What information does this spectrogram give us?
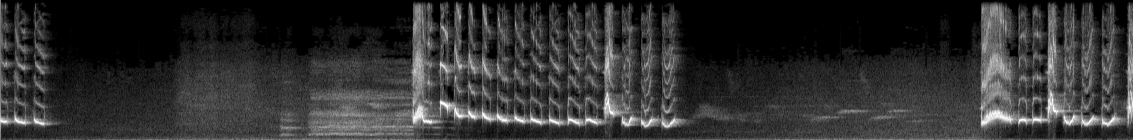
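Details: Orange-headed thrush in varied ngeplong song as a lure for other birds: rapid bright whistled runs, a burst of softer scratchy twittering, then more loud, fast sequences of shrill repeated notes.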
